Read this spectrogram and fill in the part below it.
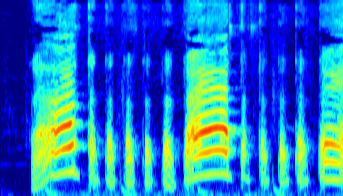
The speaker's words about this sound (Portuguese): Foi o galo que deu o alarme.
